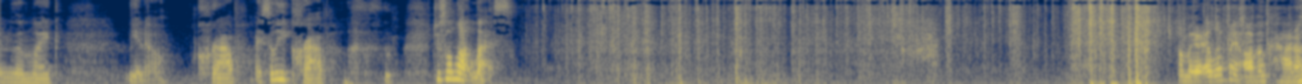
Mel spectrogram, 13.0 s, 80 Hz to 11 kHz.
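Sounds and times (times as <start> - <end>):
plastic packaging crinkling: 5.2 - 13.0.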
